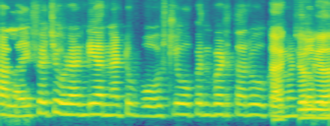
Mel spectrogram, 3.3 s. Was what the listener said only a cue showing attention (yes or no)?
no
